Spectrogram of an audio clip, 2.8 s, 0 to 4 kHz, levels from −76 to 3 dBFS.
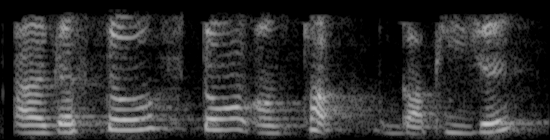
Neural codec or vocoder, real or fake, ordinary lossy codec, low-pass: codec, 44.1 kHz, 7.8 kbps, DAC; fake; MP3, 32 kbps; 3.6 kHz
